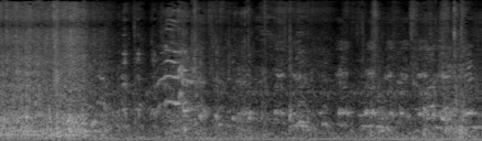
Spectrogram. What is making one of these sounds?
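Young children talk and call out.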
